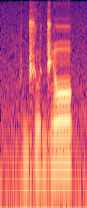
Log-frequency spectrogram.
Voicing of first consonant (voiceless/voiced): voiced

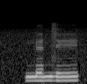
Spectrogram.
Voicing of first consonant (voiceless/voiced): voiced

